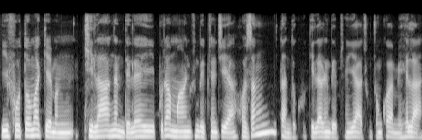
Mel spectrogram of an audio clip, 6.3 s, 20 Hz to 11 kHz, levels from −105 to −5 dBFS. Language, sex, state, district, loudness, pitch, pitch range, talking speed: Wancho, male, Arunachal Pradesh, Longding, -16 LUFS, 115 Hz, 105-125 Hz, 255 wpm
